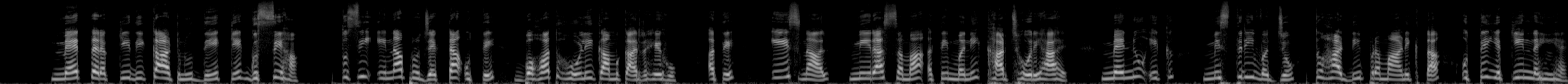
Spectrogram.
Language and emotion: Punjabi, angry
